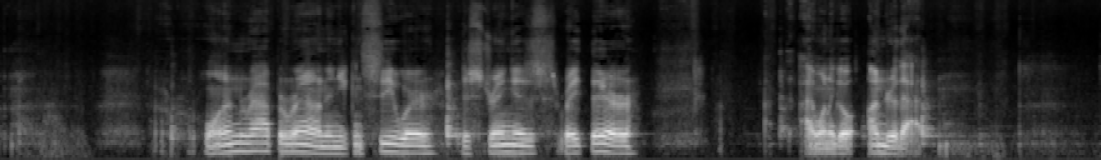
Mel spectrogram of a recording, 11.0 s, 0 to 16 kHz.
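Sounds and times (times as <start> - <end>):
banjo tuning peg handling: 4.3 - 5.3, 7.7 - 10.3.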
